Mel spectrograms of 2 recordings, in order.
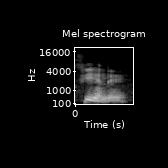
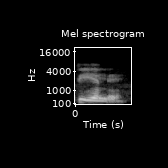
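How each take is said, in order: First: The word begins with an f sound. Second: The word begins with a v sound. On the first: The speaker calls it right. "It's ফিএলএ" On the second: The speaker calls it wrong. "Not ভিএলএ"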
